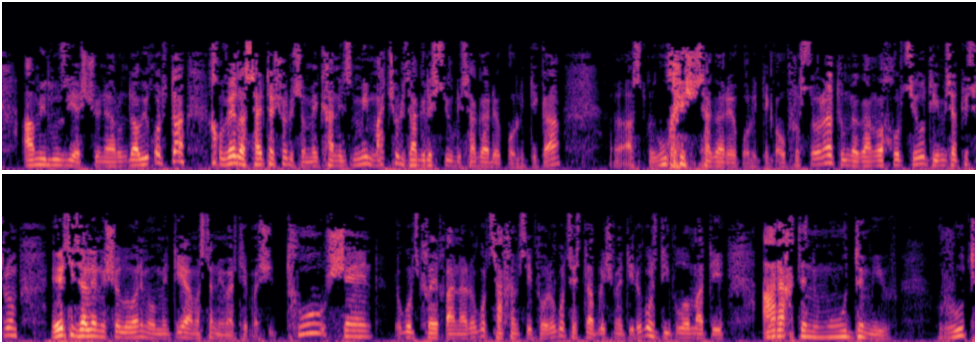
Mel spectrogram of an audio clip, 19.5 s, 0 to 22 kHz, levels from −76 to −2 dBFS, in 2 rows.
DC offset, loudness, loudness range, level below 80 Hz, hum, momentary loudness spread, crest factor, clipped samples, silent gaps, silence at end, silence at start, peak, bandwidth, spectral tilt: under 0.1%; -23 LUFS; 4 LU; -44 dBFS; none; 13 LU; 22 dB; under 0.1%; none; 0 s; 0 s; -2 dBFS; 8.8 kHz; -4 dB/octave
